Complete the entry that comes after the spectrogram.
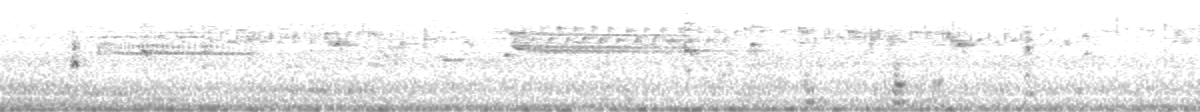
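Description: Near silence: faint bird chirps and short trills come and go over a low steady hum, with a few soft ticks.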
